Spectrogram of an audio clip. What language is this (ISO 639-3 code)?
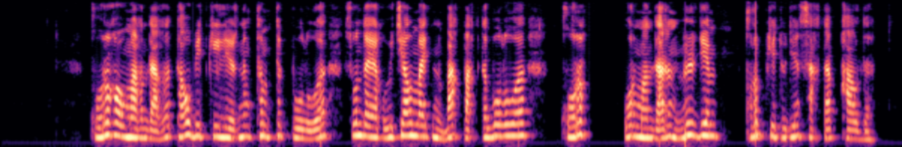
kaz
